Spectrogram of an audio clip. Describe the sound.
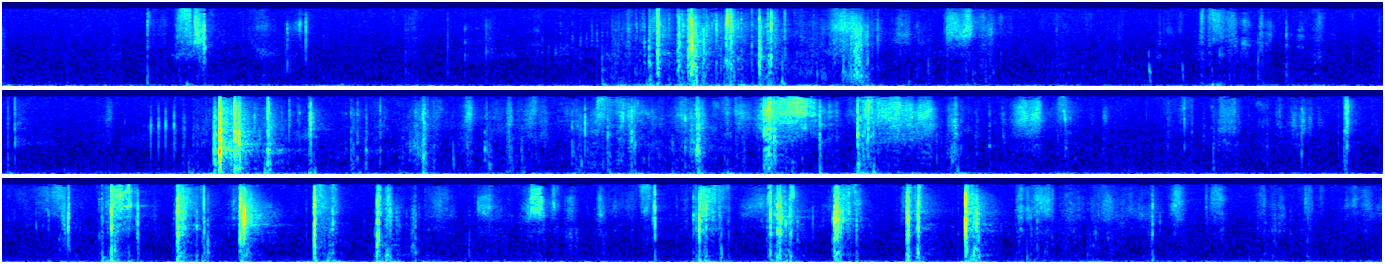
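A deck of self-care cards is shuffled and one card is drawn. Many faint, crisp papery snaps and flicks come in irregular bursts across about twenty seconds, with no talk.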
